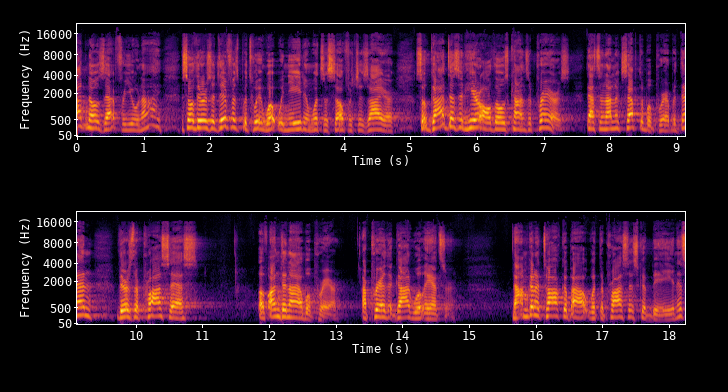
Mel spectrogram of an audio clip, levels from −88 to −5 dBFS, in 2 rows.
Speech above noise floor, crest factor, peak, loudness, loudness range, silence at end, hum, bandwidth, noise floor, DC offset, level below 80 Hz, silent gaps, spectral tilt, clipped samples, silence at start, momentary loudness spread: 35 dB; 20 dB; -4 dBFS; -23 LUFS; 2 LU; 0 s; none; 18 kHz; -59 dBFS; under 0.1%; -80 dBFS; none; -2.5 dB/octave; under 0.1%; 0 s; 10 LU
